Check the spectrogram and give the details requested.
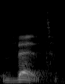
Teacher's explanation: they pronounce the W's with a V sound, like in the word Welt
